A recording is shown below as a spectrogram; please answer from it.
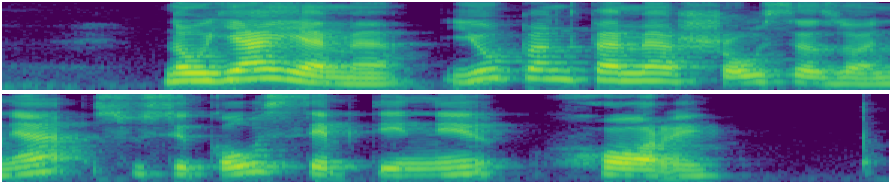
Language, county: Lithuanian, Šiauliai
